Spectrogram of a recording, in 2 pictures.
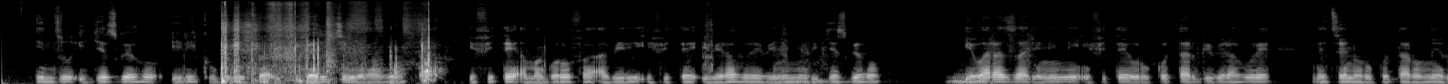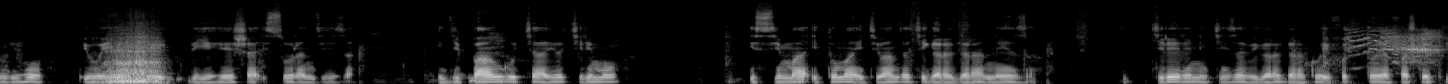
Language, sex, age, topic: Kinyarwanda, male, 18-24, finance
